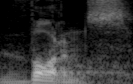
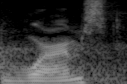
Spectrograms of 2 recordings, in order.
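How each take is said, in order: First: It begins with a v sound, like German. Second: It begins with a w sound, like English. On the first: The speaker calls it right. "Worms, okay, just for the record" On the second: The speaker calls it wrong. "not worms"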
